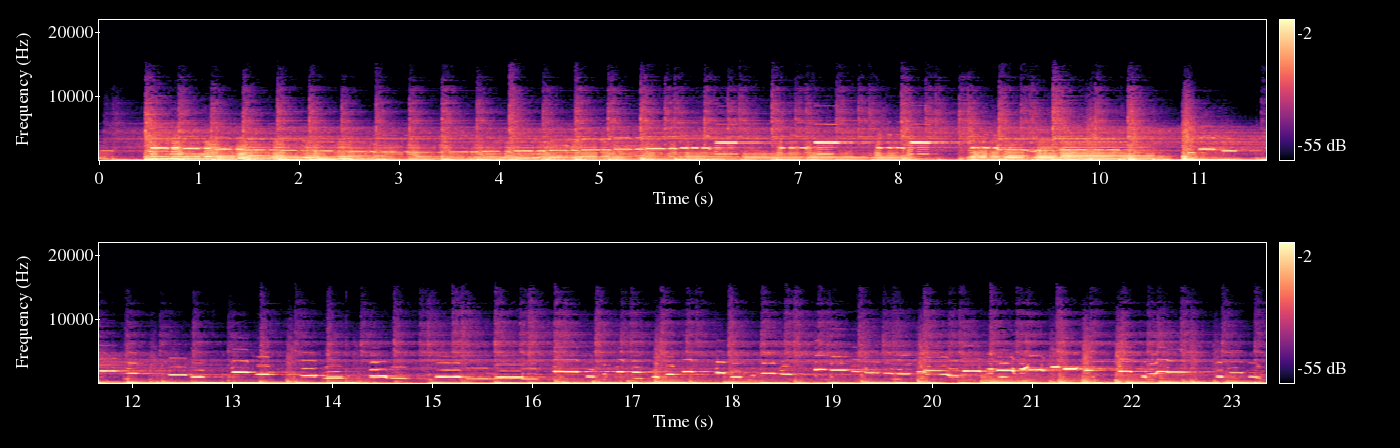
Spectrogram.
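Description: A bright, high piccolo plays quick, chirpy melodic lines like a South African penny whistle, loud and up front over a full band with bass and drums underneath, no voices.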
